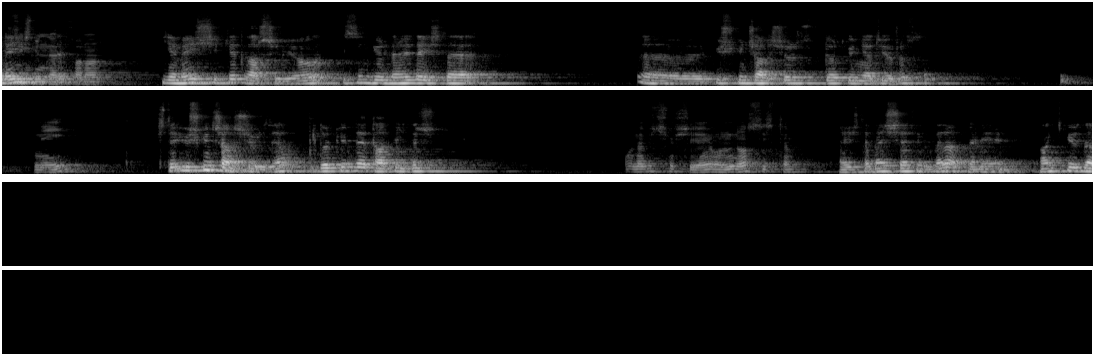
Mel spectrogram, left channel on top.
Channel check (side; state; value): right; silent; digital silence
